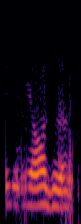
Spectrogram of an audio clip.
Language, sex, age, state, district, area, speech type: Nepali, female, 60+, West Bengal, Kalimpong, rural, conversation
